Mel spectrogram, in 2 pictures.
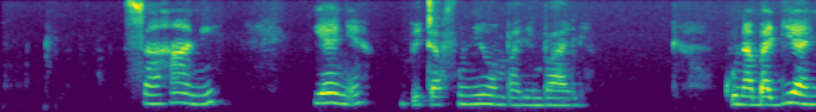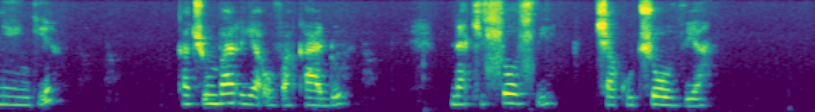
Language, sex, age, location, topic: Swahili, female, 18-24, Mombasa, agriculture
